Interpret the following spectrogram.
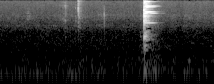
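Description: Small metal scissors snipping through a yarn tail: one sharp metallic click about one and a half seconds in.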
